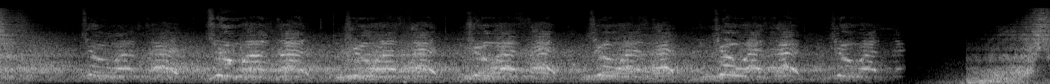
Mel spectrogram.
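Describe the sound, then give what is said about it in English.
A large crowd of Trump supporters chants "USA" in unison, a loud repeated short phrase in a steady rhythm of many voices, while a supporter by the press section points at reporters and chants "Jew-SA"; the chant breaks off briefly near the end before the crowd noise resumes. “The crowd was chanting USA.”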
